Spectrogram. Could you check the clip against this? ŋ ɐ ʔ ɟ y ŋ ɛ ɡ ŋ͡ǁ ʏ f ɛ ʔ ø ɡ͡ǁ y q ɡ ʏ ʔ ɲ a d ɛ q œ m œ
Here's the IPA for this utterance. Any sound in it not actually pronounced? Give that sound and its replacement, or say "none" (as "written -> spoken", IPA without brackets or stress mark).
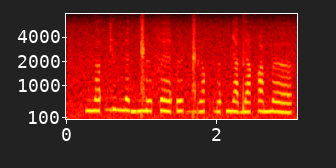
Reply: none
